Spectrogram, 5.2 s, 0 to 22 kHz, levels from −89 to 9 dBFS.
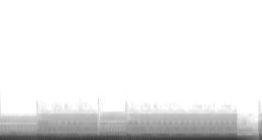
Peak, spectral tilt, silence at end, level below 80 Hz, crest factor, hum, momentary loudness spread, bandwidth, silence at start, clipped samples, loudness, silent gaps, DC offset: -6 dBFS; -12.5 dB/octave; 0 s; -78 dBFS; 10 dB; none; 3 LU; 4.3 kHz; 0 s; under 0.1%; -18 LUFS; none; under 0.1%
